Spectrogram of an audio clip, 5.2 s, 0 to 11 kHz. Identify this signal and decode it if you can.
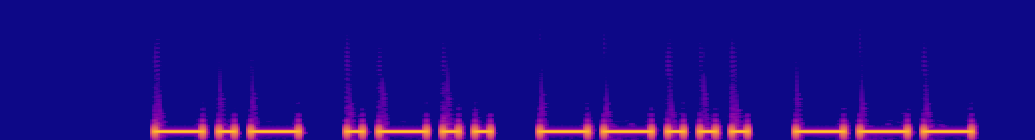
Morse code, heard as a keyed tone, about 15 wpm, 700 Hz. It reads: KL7O
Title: DXCC-100 Call Signs - 4 Characters - Repeated 3x - 15wpm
